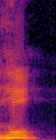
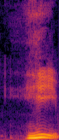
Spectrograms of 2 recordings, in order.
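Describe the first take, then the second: First: The vowel is tilted toward 'e'. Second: The vowel is a full, clear 'i'. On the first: The speaker calls it wrong. "bukan he" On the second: The speaker calls it right. "hi hi"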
